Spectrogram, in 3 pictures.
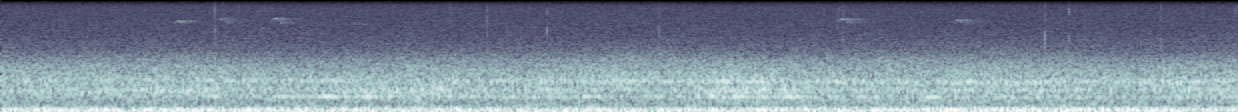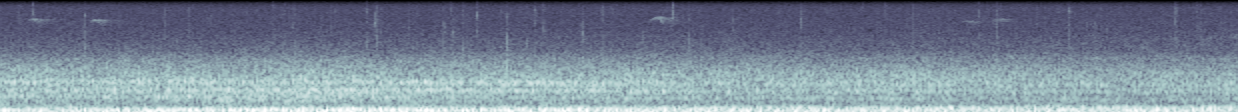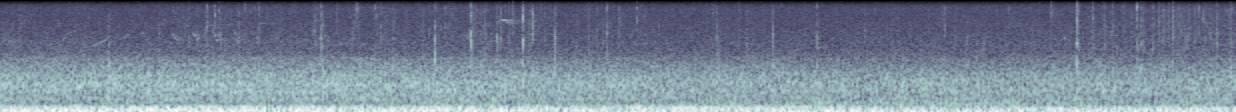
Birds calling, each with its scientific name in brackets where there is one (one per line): American Goldfinch (Spinus tristis)
Tufted Titmouse (Baeolophus bicolor)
